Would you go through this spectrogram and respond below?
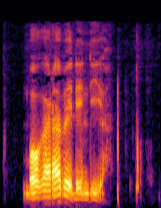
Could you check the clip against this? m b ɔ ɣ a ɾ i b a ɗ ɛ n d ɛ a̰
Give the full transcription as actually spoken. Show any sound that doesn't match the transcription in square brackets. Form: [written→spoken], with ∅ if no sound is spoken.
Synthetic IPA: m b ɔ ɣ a ɾ [i→a] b [a→ɛ] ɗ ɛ n d [ɛ→i] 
